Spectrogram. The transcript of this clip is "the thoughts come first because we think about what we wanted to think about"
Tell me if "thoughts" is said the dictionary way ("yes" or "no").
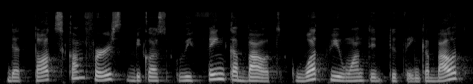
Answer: no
